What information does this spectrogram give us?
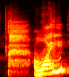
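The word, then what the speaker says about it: while: वाइल the cheats pretended to work, जबकि वाइल मतलब जबकि, इसको वाइल पढ़ना दोस्तों, WH हमेशा मोस्टली जो होता है वो साइलेंट होता है, तो इसको वाइल पढ़ना।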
